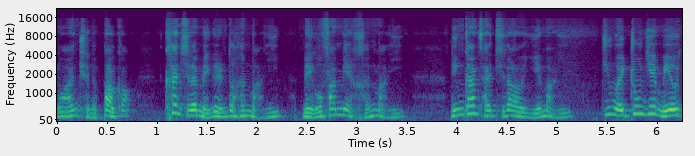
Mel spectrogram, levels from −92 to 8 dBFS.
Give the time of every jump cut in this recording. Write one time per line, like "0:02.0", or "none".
none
